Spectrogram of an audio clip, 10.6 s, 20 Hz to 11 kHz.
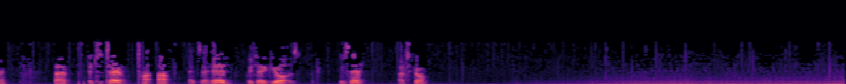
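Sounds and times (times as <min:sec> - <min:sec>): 
speech: 0:00.0 - 0:05.5
car engine humming as the vehicle drives: 0:06.5 - 0:10.5.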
